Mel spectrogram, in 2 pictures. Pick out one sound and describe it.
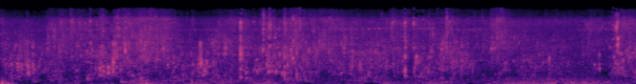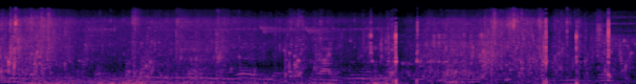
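A kayak paddle dips and splashes in calm water.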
